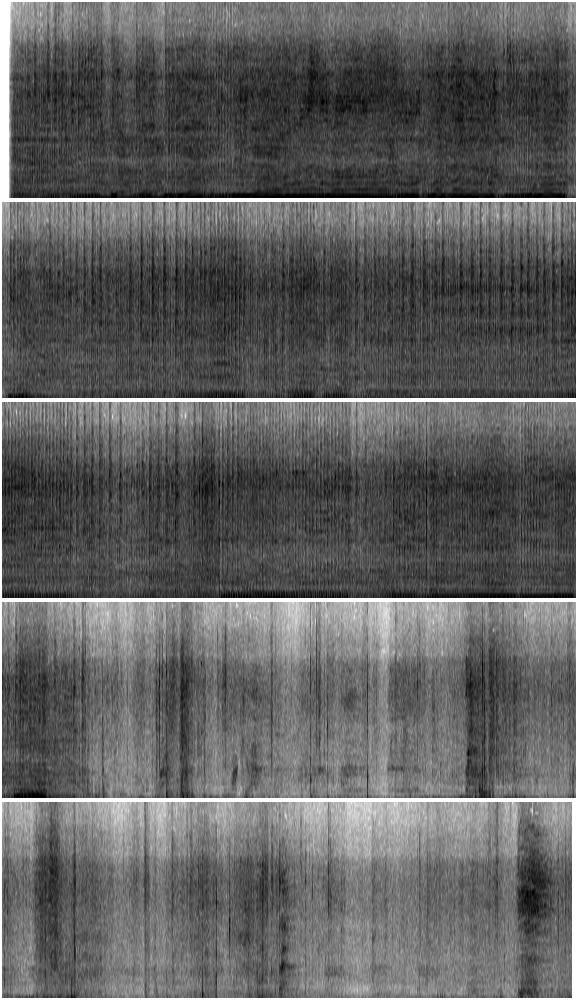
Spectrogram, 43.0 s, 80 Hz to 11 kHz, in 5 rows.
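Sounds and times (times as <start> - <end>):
dirt bike engine revving: 0.1 - 27.2.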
